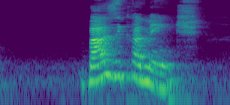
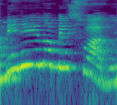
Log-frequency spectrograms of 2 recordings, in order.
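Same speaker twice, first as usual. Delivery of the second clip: much higher, louder sarcastic shout; ironic yell; 11 semitones higher, 5 dB louder than usual. Retold or imitated. Mother sarcastically yelling at son, ironic shout. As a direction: yell it with biting irony. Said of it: "você tá sendo irônica".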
